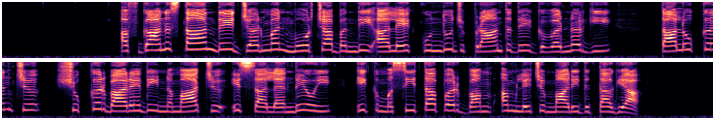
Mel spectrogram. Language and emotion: Dogri, neutral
